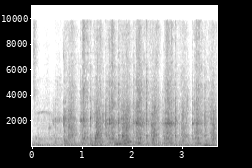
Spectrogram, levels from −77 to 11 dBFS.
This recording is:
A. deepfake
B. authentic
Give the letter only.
A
